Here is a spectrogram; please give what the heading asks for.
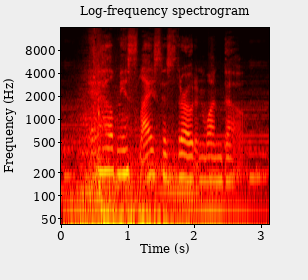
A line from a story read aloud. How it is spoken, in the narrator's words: she murmured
